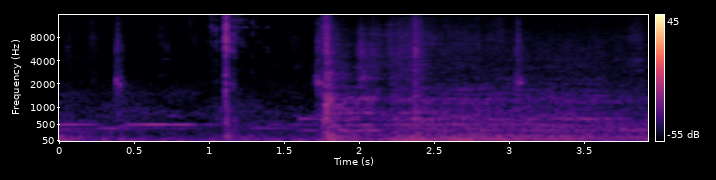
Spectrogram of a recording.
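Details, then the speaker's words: 1988 Ford Ranger mini dually with 64,000 original miles: a couple of clicks, a quick catch without long cranking, then a quiet, even idle with no smoke or hesitation. Normal cold start and idle. "starts up like that every time no smoke no hesitation"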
